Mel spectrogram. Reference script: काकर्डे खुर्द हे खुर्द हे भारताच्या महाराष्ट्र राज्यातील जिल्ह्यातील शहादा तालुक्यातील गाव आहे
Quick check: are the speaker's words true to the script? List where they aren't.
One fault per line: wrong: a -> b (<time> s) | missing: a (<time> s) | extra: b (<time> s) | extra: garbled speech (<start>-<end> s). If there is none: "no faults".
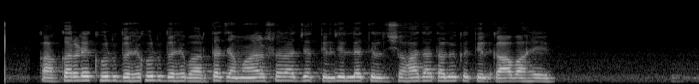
no faults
